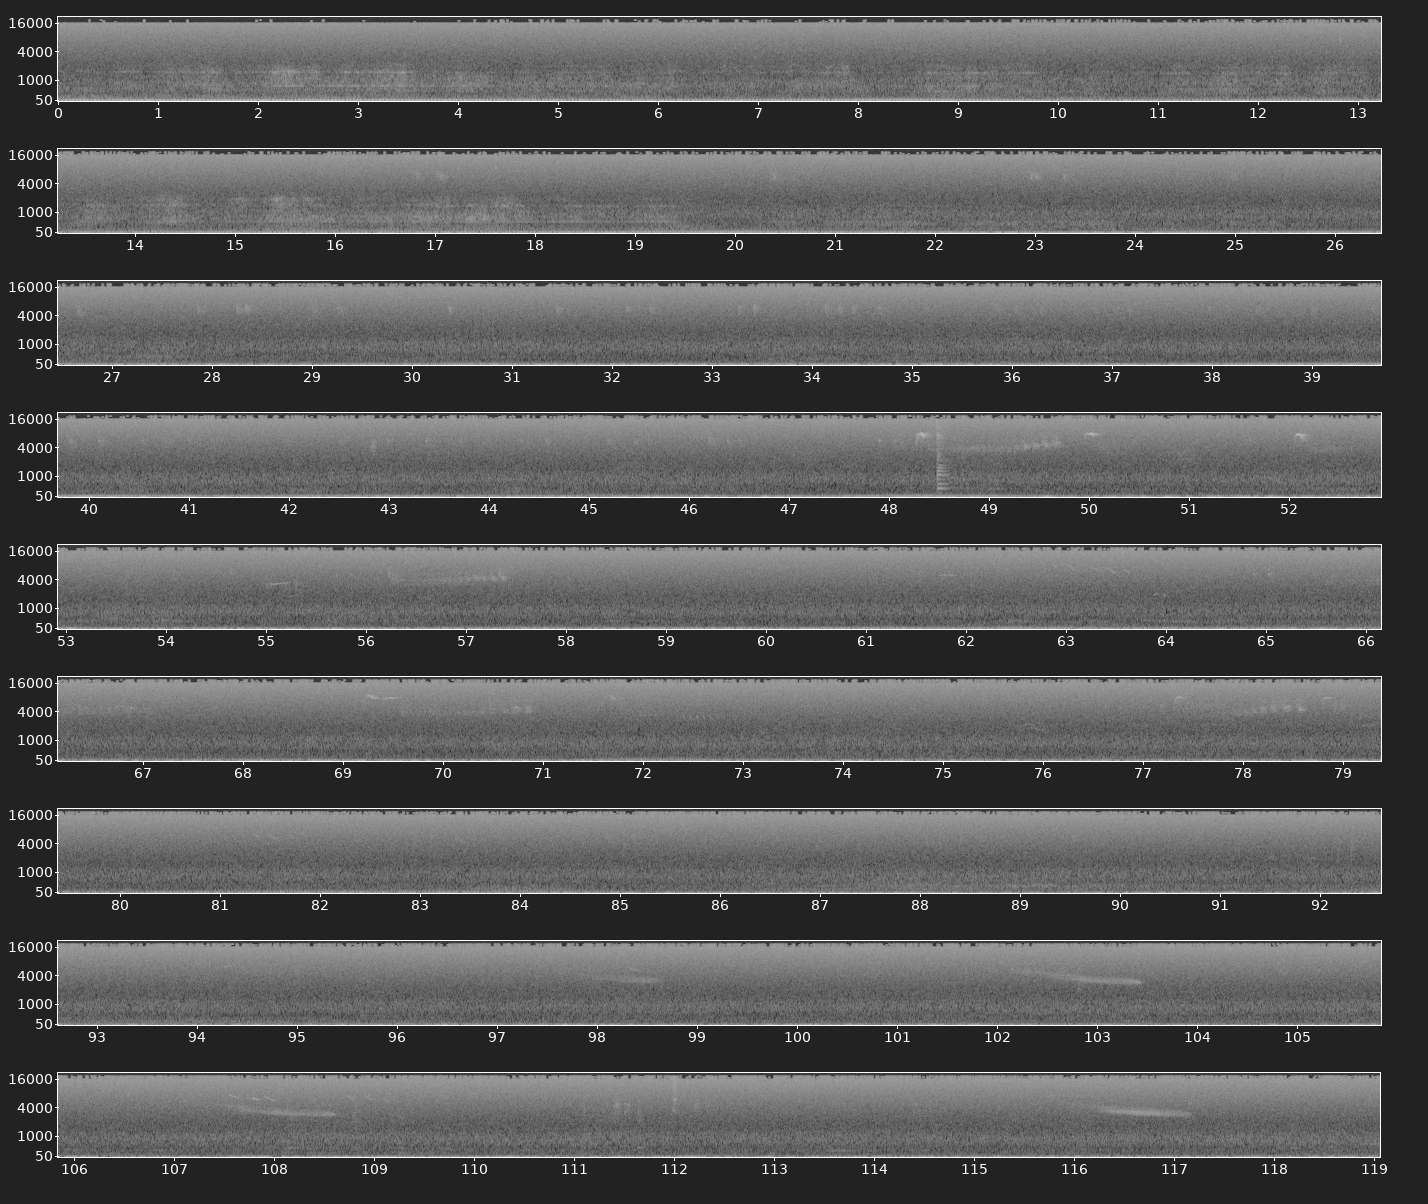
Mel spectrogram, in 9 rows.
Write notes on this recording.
This is the sound in a quiet corner of Port Meadow; one of the many places in Oxford which is extremely rural and where county life meets city life. Horses and cattle graze on the meadow; folk enjoy swimming and boating on the Thames; many people enjoy walking on the green; and large trains pass on the rail line directly next to it. In this recording I was trying to capture something of the ambience of this place; a very simple recording made with EDIROL R-09 in the grass underneath a tree.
